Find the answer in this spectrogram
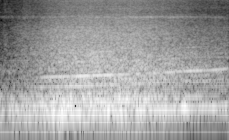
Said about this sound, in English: A couple miles away, a small boat speeds along the Willamette River.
